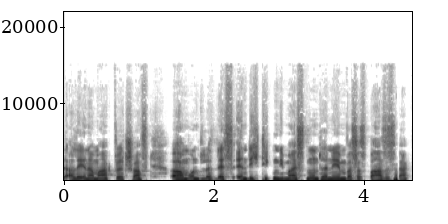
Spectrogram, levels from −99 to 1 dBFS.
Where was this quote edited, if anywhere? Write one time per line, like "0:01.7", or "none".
none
